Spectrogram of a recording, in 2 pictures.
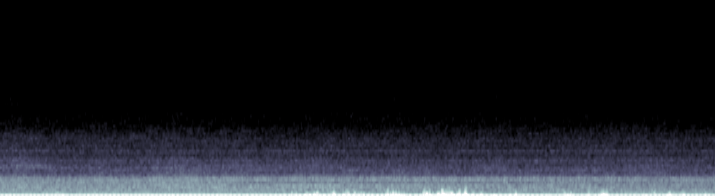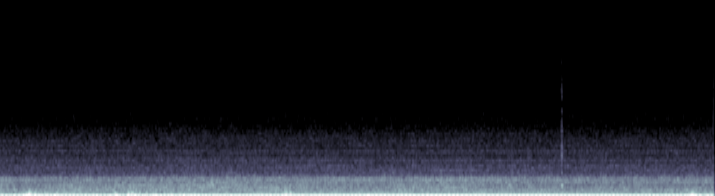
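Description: A parked vehicle's engine idling steadily, a low hum heard from inside the cab, with a few soft bumps between about four and nine seconds in.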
